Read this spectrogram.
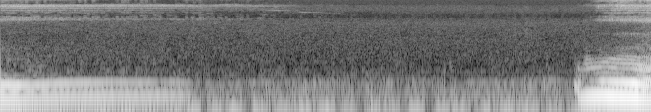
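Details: Former rescue Shiba Inu asleep. A low droning snore fades out over the first second and a half, followed by quiet soft breathing, then a loud buzzing snore starts near the end.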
